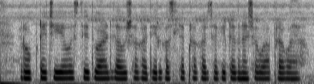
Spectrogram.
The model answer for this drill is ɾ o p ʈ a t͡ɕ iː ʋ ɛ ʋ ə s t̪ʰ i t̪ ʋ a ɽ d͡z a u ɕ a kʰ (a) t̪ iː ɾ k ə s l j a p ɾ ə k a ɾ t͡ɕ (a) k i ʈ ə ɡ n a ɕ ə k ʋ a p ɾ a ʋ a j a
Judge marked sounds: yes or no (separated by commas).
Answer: yes, yes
